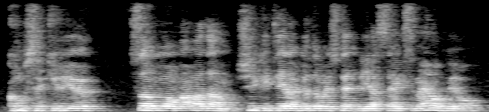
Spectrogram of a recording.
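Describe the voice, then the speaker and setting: A man playing a stiff, courteous middle-aged English gentleman in an absurd stage play, with formal, ceremonious and repetitive speech. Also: a little high, level tone, fairly quick, lightly acted. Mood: ceremoniously curious. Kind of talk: theatre acting of an absurd play. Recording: very echoey room, voice from far off.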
